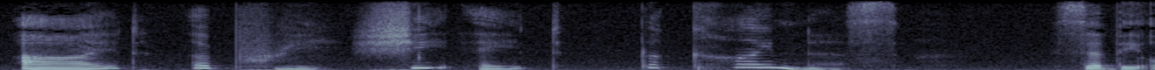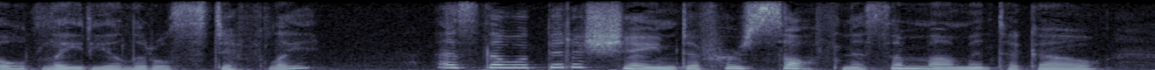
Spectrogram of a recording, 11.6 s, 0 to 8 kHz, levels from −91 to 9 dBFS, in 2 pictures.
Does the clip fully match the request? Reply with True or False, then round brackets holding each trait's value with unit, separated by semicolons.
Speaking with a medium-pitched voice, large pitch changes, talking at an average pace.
False (175 Hz; 7.6 semitones; 130 wpm)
